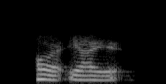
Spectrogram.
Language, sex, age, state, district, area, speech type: Manipuri, female, 18-30, Manipur, Churachandpur, rural, conversation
